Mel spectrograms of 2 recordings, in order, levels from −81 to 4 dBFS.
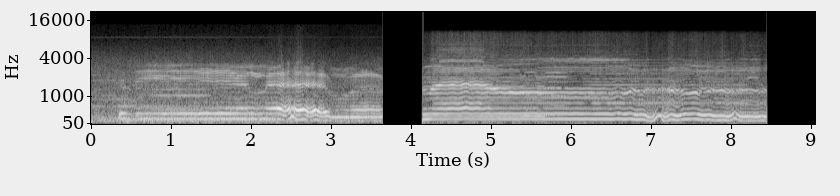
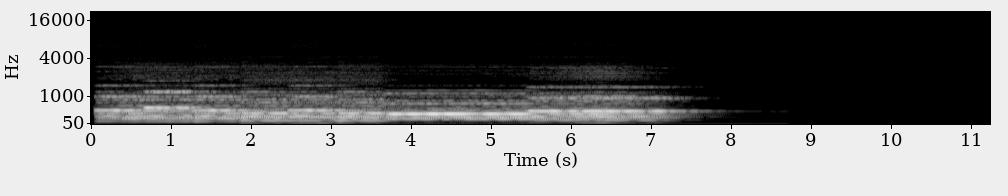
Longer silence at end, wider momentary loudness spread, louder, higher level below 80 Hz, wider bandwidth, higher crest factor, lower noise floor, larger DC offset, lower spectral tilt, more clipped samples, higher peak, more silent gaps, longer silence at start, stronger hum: second, 0.6 s vs 3.8 s; about the same, 7 LU vs 8 LU; first, -12 LUFS vs -17 LUFS; first, -38 dBFS vs -60 dBFS; first, 11 kHz vs 3.1 kHz; about the same, 12 dB vs 14 dB; first, -89 dBFS vs -77 dBFS; neither; second, -6.5 dB/octave vs -11 dB/octave; neither; first, 0 dBFS vs -4 dBFS; neither; about the same, 0 s vs 0.05 s; neither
